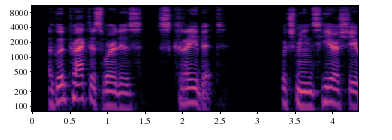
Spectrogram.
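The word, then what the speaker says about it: scribit: a little troublesome because the long version is pronounced just like the letter e the short version though rhymes with sit a good practice word is screebit which means he or she writes screebit one note about this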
